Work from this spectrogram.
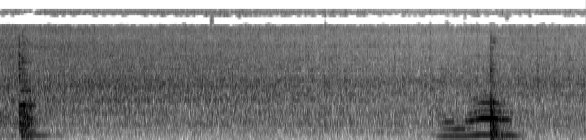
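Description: Pot of collard greens and ham hock broth bubbling with a steady, hissing simmer close by, with a ladle clinking against the pot at the start and near the end and a brief voice heard.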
